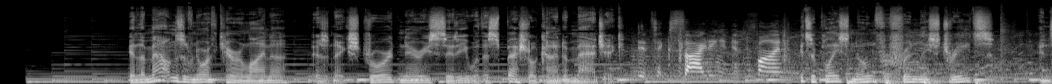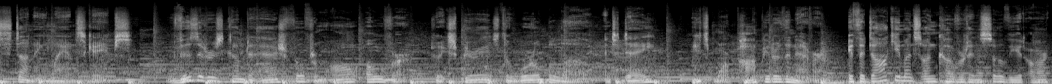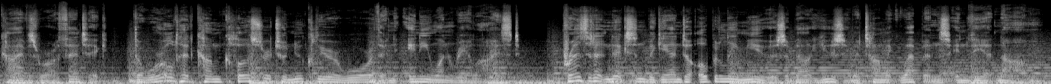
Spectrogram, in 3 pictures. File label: TV Narration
